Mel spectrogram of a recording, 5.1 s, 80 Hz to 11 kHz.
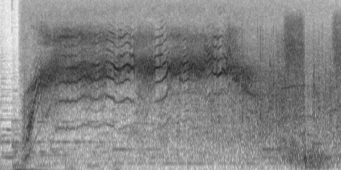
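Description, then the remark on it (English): Voice actor Frank Welker imitates a cat on a 1970s variety show, letting out one long, loud, wavering yowl that rises sharply, holds for several seconds with warbling pitch, then breaks into a few shorter strained cries near the end. “Here's Frank making cat noises on a variety show in the 1970s.”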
